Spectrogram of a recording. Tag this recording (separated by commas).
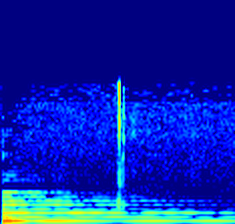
Piano, Musical instrument, Keyboard (musical), Music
